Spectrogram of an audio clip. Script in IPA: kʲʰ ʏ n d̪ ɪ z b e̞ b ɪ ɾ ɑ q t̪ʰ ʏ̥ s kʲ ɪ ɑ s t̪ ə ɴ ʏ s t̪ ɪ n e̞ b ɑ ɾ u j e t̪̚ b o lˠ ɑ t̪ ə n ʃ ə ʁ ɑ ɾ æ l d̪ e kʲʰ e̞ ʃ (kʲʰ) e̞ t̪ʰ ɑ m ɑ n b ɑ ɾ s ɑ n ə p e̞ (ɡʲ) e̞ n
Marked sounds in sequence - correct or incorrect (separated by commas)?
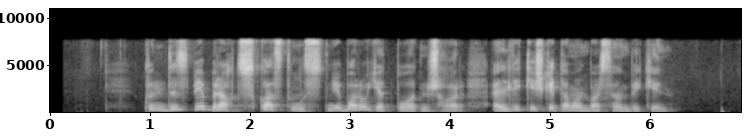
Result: incorrect, incorrect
